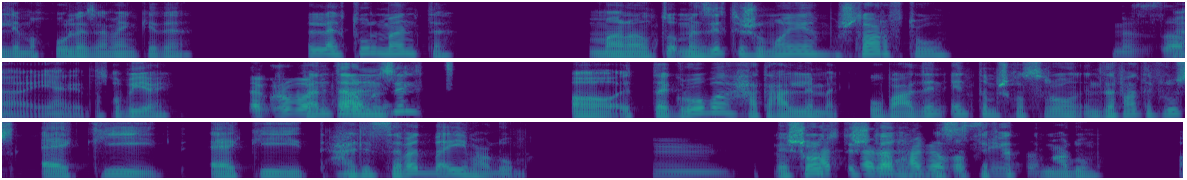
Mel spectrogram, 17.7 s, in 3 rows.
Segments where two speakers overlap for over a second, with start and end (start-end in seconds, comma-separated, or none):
15.8-17.1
